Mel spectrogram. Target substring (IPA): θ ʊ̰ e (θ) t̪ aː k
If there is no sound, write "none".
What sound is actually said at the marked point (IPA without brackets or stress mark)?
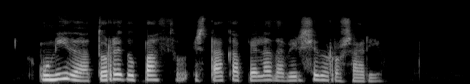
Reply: s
